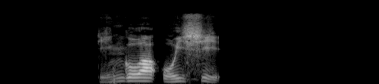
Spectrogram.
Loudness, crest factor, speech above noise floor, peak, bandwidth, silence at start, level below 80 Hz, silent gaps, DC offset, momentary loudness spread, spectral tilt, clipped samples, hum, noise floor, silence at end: -21 LUFS; 24 dB; 62 dB; -4 dBFS; 11.5 kHz; 1 s; -72 dBFS; none; under 0.1%; 19 LU; -2.5 dB/octave; under 0.1%; none; -84 dBFS; 1.65 s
